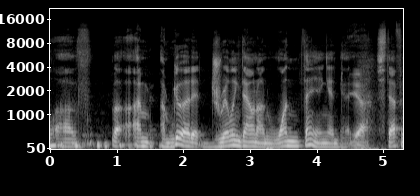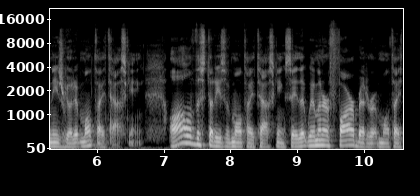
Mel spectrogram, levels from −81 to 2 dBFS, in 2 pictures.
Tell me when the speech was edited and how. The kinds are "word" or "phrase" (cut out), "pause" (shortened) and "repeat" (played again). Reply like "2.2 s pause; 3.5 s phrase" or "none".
1.5 s word; 1.8 s word; 4.3 s word; 5.5 s word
